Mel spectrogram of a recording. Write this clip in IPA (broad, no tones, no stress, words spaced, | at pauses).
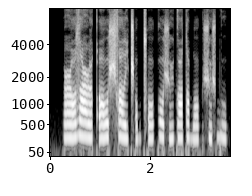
ʕœzˤɛ ʕyqʼɔːʃsˤɛ jit͡ʃʼɔbt͡sʼɔkɔː ʃyːkotˤo bɔːkʃyʃbu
